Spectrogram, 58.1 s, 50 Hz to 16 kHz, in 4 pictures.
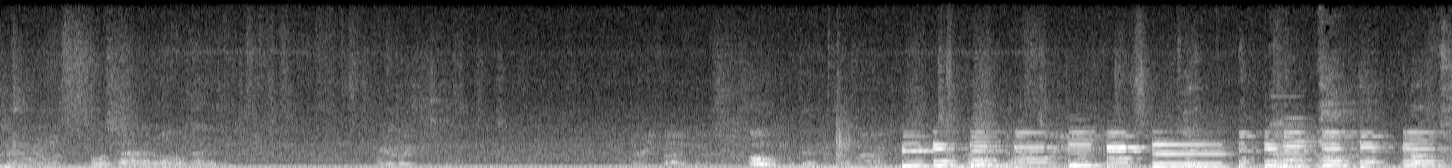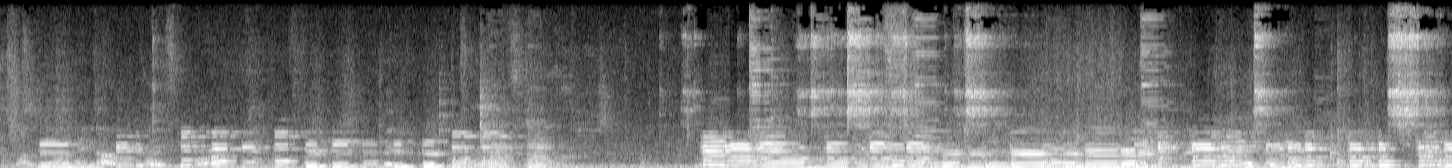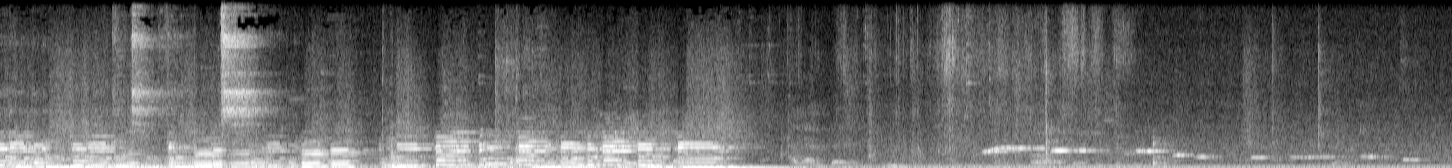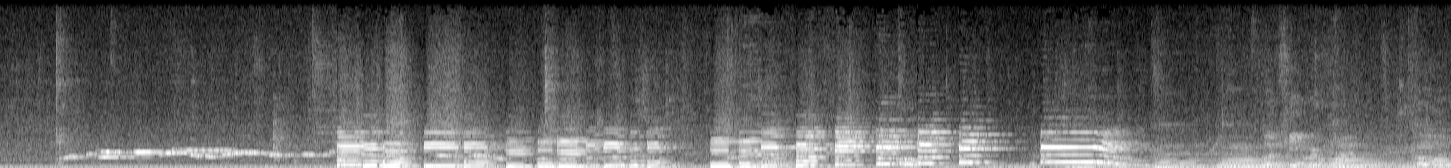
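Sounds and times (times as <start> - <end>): amplifier hum: 0.0 - 58.0
electric guitar single-note runs: 7.5 - 38.6, 46.8 - 58.0
bass and drums jam: 21.1 - 37.9, 46.9 - 52.4.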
